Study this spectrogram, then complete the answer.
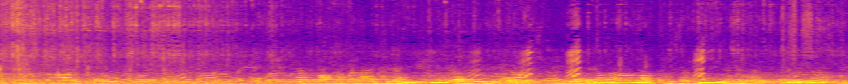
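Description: Carriage wheels roll over grass.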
